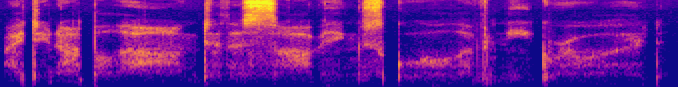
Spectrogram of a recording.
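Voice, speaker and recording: A fairly slow whisper with noticeable background noise behind it. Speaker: ASMR reader. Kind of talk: essay reading. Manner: whispered.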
